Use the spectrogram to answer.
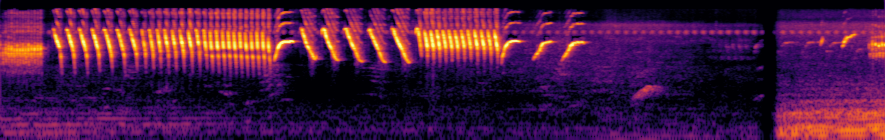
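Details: Canary training song opening with a short note, then a long rapid trill of falling sweeps, followed by spaced upslurred whistles and a quiet pause before a burst of background noise at the end.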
